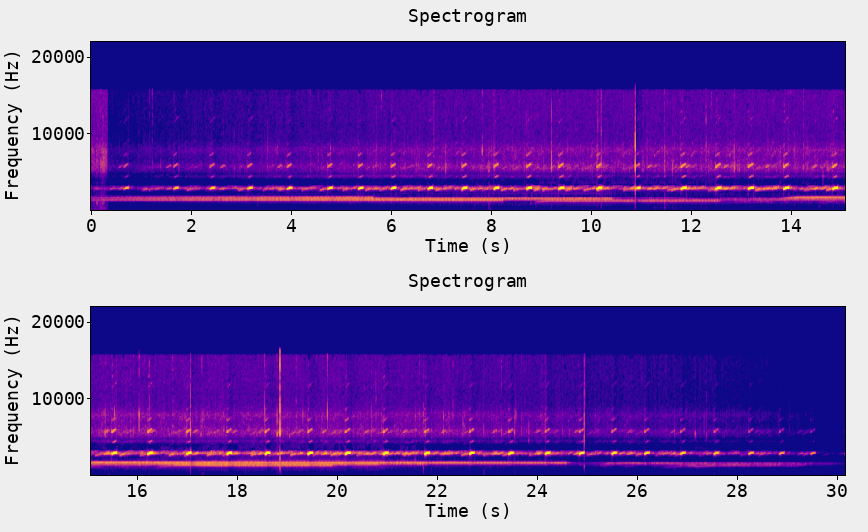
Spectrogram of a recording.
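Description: A chorus of frogs calling: a high, short peep repeated a little more than once a second, over long, steady, lower trills that overlap and change pitch every few seconds. It fades out near the end.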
